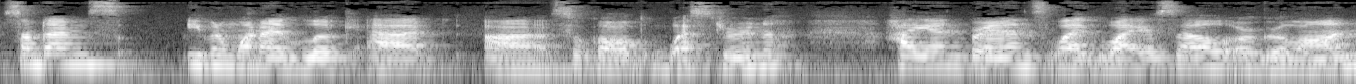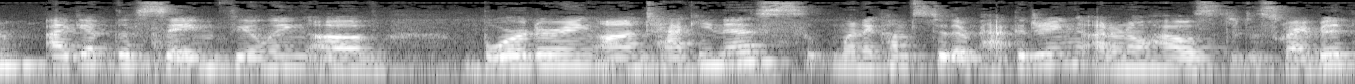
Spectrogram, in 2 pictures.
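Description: A woman at a moderate pace, fairly even in intonation, with light background noise. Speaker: beauty vlogger. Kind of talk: casual product review chat. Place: bathroom. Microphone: phone near.

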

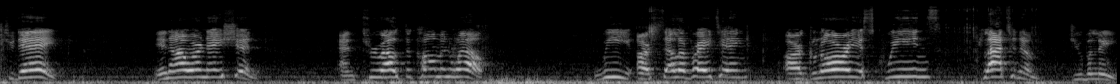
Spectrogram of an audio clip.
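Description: A woman with an extremely high pitch speaks at a very slow pace, with long, frequent pauses and ordinary pitch variation. Her loudness swings widely over light background noise. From Nova Scotia, Canada. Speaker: town crier. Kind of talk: town crier proclamation, formal public cry. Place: street. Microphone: camera far.

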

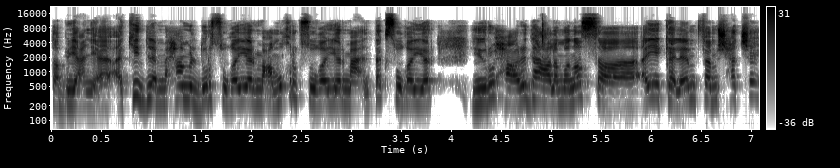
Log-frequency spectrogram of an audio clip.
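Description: A woman's fairly high voice at a fairly quick pace, with fairly even intonation. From Tunisia. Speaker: singer and actress; interview guest, actress. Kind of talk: talk show interview. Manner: halting, many fillers and restarts. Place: studio.

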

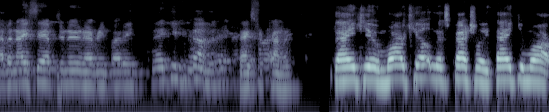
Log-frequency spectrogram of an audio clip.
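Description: A man's fairly high voice at a moderate pace, fairly even in intonation, with big swings in loudness. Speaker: event moderator. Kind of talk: casual chat. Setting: video call. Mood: cheerful, warm sign-off. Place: home room. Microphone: video call.

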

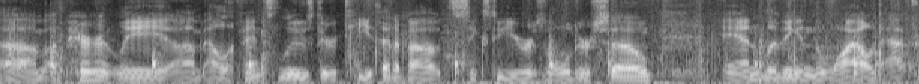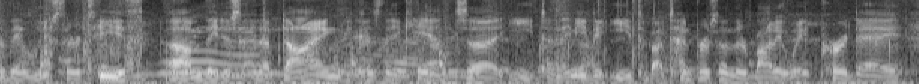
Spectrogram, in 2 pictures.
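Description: Speech at a very fast pace, dry with no echo, amid noticeable background noise. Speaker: travel vlogger. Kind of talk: casual vlog chat. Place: open country. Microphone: phone near.

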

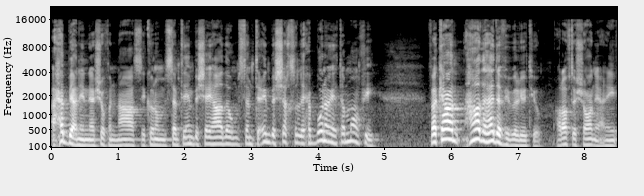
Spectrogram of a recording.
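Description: A man with a fairly high pitch talks at a very fast pace, his intonation lively. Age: 20s. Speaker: YouTube gaming creator. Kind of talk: casual vlog talk. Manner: halting, many fillers.

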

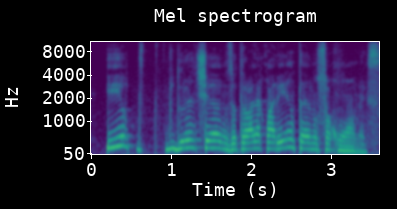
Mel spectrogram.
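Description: A woman's medium-pitched voice, ordinary pitch variation, moderate pace. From Brazil. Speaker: sex therapist; guest. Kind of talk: casual chat. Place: studio. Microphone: lapel.

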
